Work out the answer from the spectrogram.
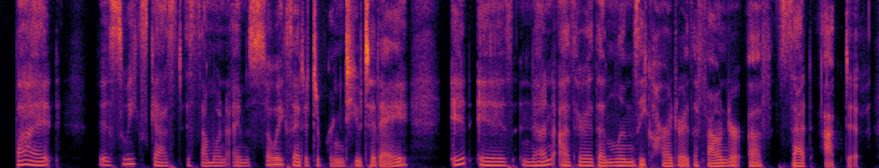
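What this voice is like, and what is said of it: Sick, strained voice, hard to speak. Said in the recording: “as you can probably tell by my voice, I am not feeling so hot. I am dealing with a bacterial cough, which makes it really hard to speak”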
